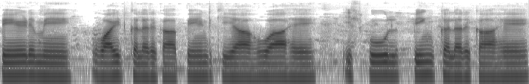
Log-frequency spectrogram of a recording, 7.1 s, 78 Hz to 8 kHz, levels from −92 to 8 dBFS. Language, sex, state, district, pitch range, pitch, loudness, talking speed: Hindi, male, Bihar, Katihar, 115-125 Hz, 120 Hz, -19 LUFS, 120 wpm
